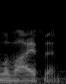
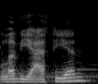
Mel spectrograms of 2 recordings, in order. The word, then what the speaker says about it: Leviathan: sahagan and the Leviathan I used to have the hardest time pronouncing Leviathan I always I was like like leviathian like I always like threw like three extra eyes in there the lord of the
